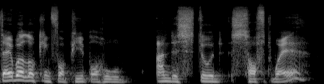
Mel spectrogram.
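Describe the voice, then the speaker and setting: A man with a strong German accent, in a very clean recording against a silent background. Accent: thick German. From Norway and Germany. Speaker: tax advisor. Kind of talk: interview.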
